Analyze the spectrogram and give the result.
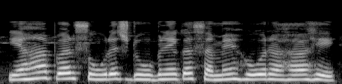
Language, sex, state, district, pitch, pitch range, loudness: Hindi, female, Madhya Pradesh, Bhopal, 235 Hz, 225-245 Hz, -11 LUFS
